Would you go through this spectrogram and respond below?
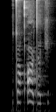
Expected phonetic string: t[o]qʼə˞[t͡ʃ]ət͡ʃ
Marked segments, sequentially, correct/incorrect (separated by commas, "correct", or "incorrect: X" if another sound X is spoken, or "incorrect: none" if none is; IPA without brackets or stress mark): incorrect: u, incorrect: t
